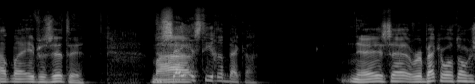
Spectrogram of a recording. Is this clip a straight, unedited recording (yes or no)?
yes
